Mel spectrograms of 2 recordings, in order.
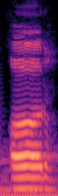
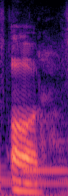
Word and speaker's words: our: कुछ लोग आवर पढ़ते हैं, कुछ लोग ओवर भी कह देते हैं, बट अपनी अपनी प्रोनाउंसिएशन एसेंस है। और whenever I read that, I always pronounced R within our hearts, हमारे दिलों में।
